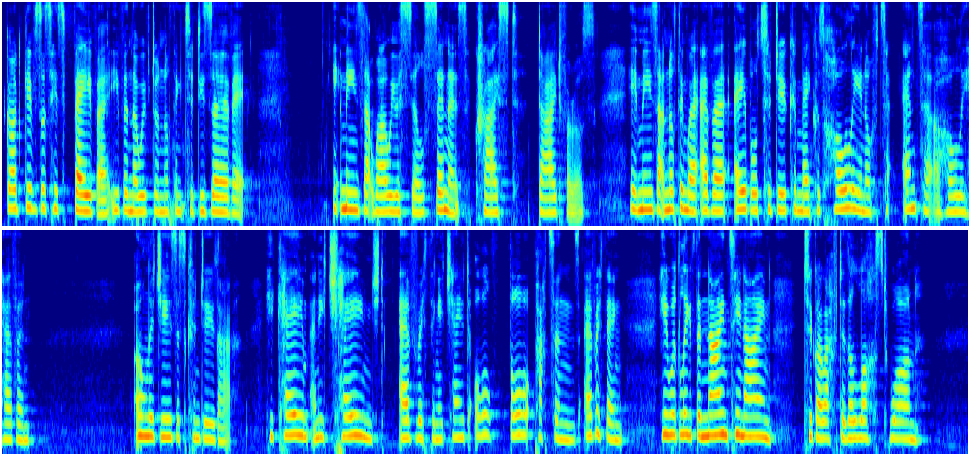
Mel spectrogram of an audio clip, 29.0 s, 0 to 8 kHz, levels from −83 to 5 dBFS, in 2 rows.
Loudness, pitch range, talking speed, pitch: -24 LUFS, 210-245 Hz, 150 wpm, 230 Hz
